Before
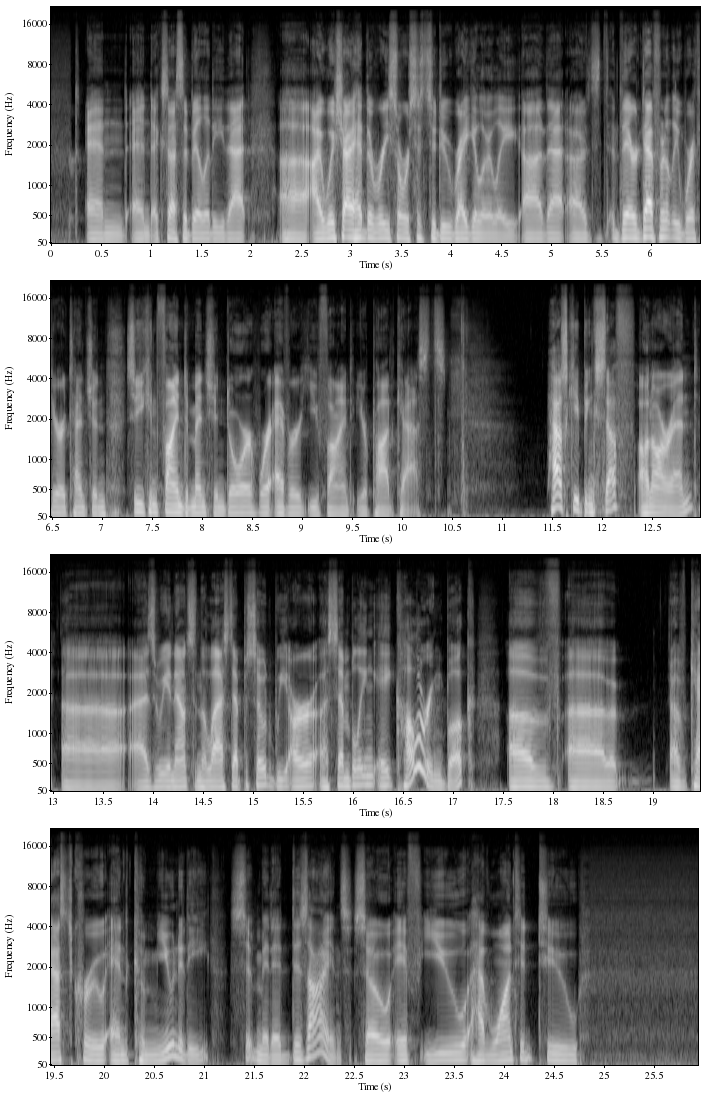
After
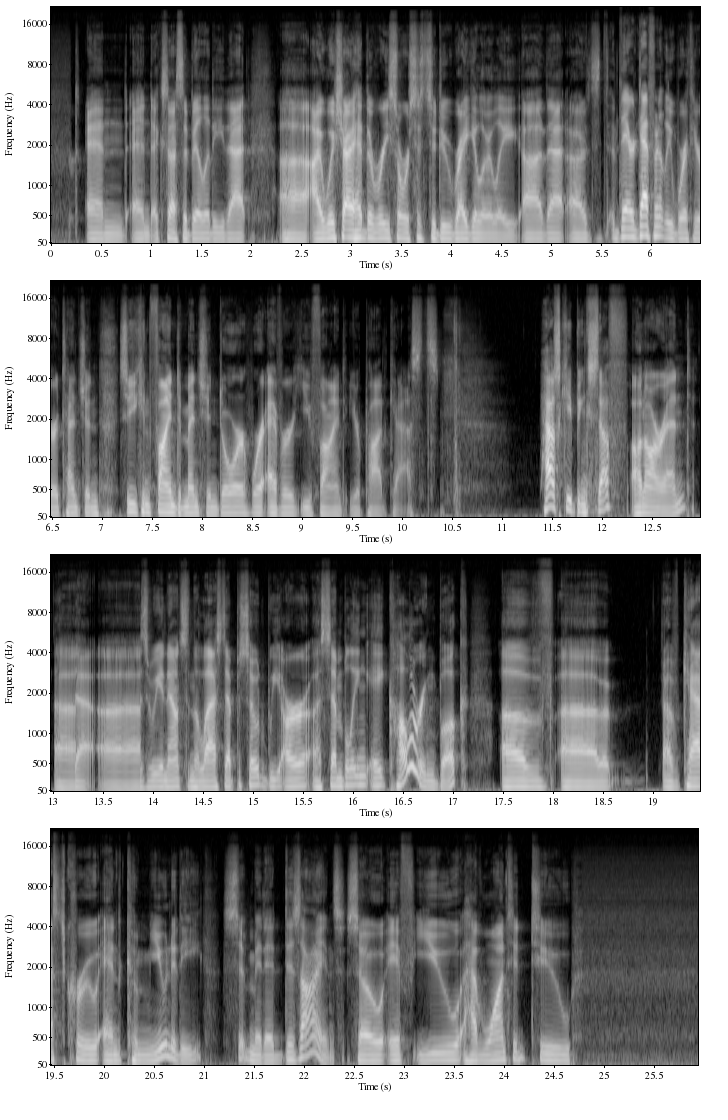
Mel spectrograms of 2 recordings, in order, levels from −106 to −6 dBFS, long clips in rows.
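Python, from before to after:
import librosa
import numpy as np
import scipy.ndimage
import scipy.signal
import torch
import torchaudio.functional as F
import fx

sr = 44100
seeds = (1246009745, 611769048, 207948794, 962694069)

y = fx.edit(x, sr, fx.speed_span(start_s=5.65, length_s=0.55, speed=1.15),
    fx.fade_out_to(start_s=9.25, length_s=0.87, floor_db=-11.0),
    fx.reverse_span(start_s=13.29, length_s=0.65), tone=tone)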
